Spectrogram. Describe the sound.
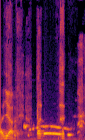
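A human voice imitates deep, guttural wolf sounds, with a few rough yelps leading into a short, drawn-out howl, fairly loud, with no other sounds around it.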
